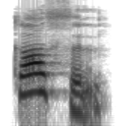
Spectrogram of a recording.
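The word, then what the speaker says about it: castle: सी एस टी एल ई कासल।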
